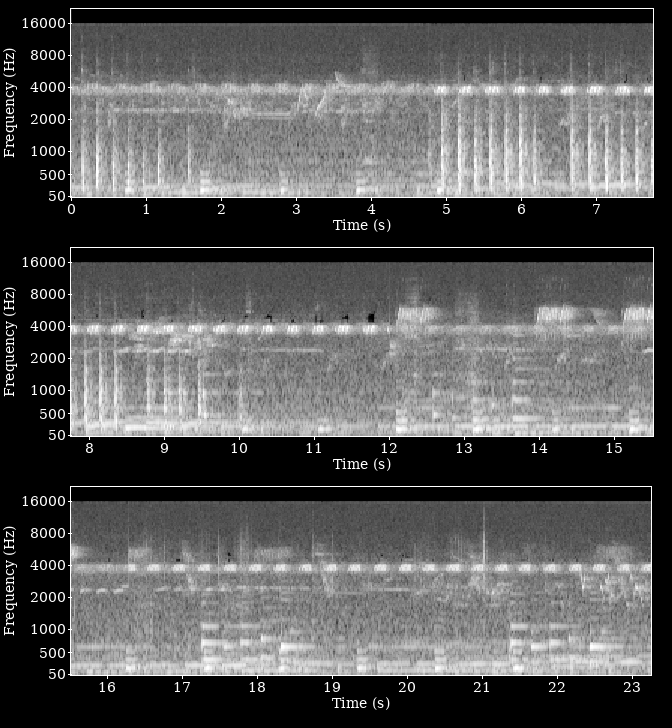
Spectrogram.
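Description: Cleaver chopping cucumber into thin shreds on a wooden chopping block, in fast runs of strokes at the start and again from about five to nine seconds in. An insect's steady, pulsing high chirp runs underneath, with soft background music.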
